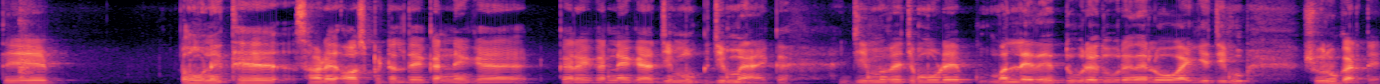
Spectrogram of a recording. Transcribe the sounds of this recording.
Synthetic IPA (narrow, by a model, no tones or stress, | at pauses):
t̪eː | ɦʊnɪt̪ʰːeːsaːɽeːɦɔːspɪʈəld̪eːkəɾneːɡɛː | kəɾeːkəɾneːɡɛːd͡ʒɪmkd͡ʒɪmɛːɪkd͡ʒɪmʋɪt͡ʃmʊɽeːməlːeːd̪eːd̪uːɾeːd̪uːɾẽːd̪eːloːkaːieːd͡ʒɪm | ʃʊɾuːk̬əɾd̪eː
